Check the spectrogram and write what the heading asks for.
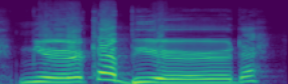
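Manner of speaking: exaggerated Swedish pronunciation, slow, high and loud; "Mjölka björd" drawn out slowly in a hammed-up Swedish accent; mock Swedish. Shown as a demonstration. YouTuber mocking the Swedish pronunciation, hammed-up Swedish accent. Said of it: "the way to actually say this in Swedish".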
